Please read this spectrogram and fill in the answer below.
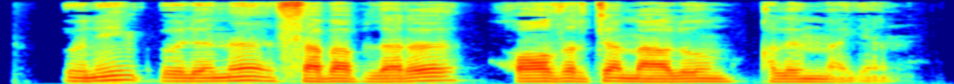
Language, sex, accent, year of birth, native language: Uzbek, male, Farg'ona, 1995, Uzbek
